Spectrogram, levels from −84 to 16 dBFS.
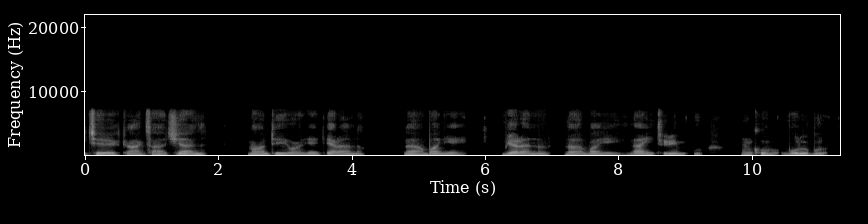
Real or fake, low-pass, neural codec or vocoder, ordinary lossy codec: fake; 7.2 kHz; codec, 16 kHz, 1 kbps, X-Codec, WavLM features, trained on Multilingual LibriSpeech; none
